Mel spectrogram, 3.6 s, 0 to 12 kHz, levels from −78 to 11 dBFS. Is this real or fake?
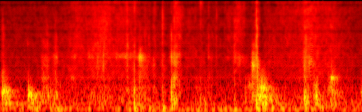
fake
